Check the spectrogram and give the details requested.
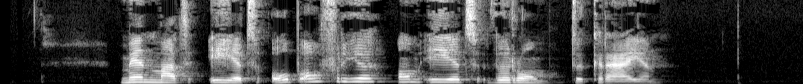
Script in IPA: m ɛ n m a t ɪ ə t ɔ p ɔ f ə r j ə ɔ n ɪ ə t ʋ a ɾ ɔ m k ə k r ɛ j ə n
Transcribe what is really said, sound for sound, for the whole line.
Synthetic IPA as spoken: m ɛ n m a t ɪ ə t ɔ p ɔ f ə r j ə ɔ m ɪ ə t ʋ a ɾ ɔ m t ə k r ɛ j ə n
